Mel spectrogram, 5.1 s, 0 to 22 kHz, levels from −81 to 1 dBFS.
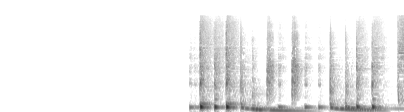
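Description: From start to finish the music carries HE-AAC compression damage, likely from a low bitrate around 16 kbps. The treble is present but synthetic, copied up from lower bands with harmonics that don't align, so it sounds gritty and metallic rather than merely dull, then stops entirely above 12.3 kHz.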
